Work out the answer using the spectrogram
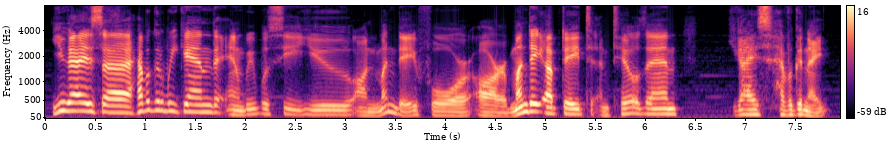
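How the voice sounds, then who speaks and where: A man hosting a podcast in casual chat, halting a little and correcting himself as he goes. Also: medium pitch, expressive, sharp tone, dry recording, soft background music. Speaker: podcast host. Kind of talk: casual chat and show sign-off.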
